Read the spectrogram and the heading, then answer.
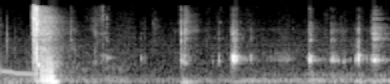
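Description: A can of Red Bull Sugar Free is cracked open with a sharp pop and a short burst of hiss, followed by a few faint, irregular clicks and taps in the quiet.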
